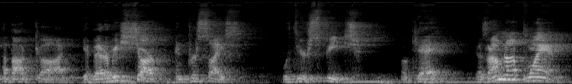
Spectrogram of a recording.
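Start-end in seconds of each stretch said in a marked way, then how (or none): 4.8-5.6 higher, louder heated declaration; fired-up defiant rant; coming in hot. Real, not acted. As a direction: push hard, daring them. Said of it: "I'm coming in hot".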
